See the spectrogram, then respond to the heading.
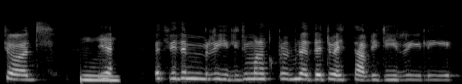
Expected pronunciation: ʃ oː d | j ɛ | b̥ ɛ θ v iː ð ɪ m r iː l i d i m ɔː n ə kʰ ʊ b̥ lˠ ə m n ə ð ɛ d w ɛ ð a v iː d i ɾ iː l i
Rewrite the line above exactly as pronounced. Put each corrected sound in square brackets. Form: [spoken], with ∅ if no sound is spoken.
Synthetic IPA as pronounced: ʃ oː d | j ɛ | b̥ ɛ θ v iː ð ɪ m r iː l i d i m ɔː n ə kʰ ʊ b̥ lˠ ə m n ə ð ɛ d w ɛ [θ] a v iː d i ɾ iː l i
